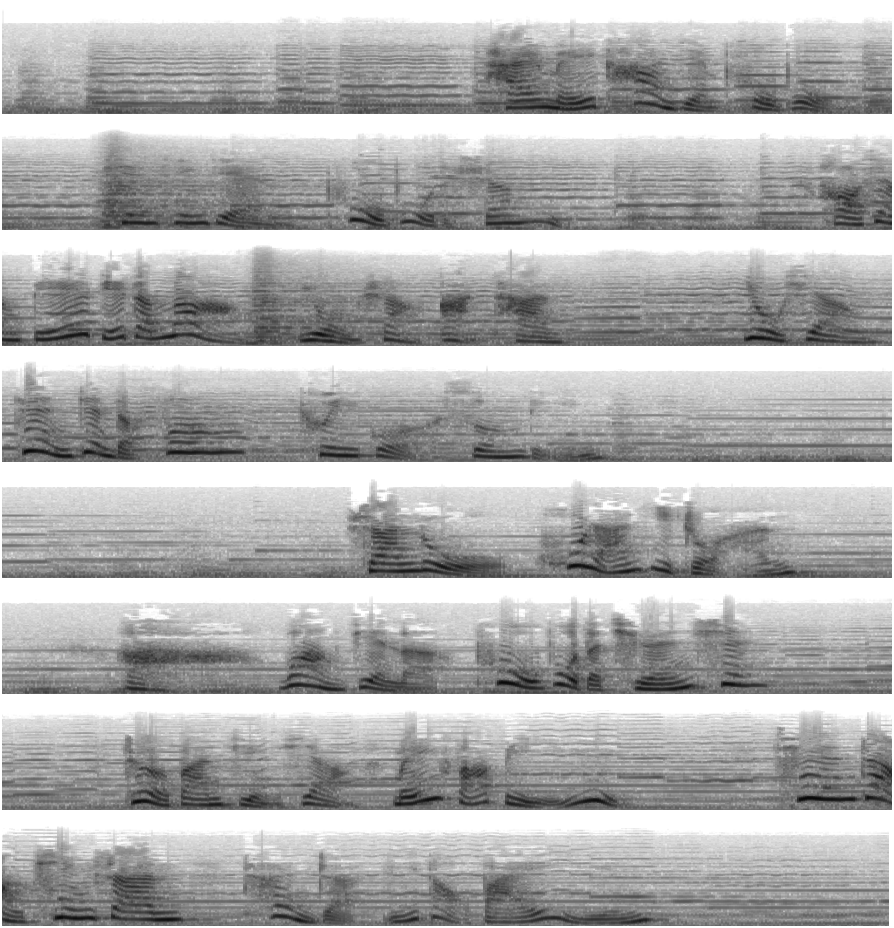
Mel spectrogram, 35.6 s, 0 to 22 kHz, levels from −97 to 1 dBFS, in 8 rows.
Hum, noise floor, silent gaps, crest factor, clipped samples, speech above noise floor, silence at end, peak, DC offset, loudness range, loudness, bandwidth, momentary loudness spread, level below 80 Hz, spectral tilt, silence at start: none; -35 dBFS; none; 14 dB; under 0.1%; 21 dB; 0 s; -2 dBFS; 0.6%; 7 LU; -16 LUFS; 9.2 kHz; 22 LU; -40 dBFS; -7.5 dB/octave; 0 s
